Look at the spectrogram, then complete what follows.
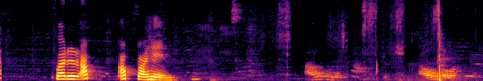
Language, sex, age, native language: Icelandic, male, 9, Icelandic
